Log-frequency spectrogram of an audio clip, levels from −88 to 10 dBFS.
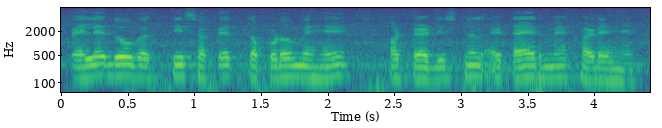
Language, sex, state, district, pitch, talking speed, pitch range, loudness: Hindi, male, Gujarat, Valsad, 135 Hz, 175 wpm, 125-140 Hz, -16 LUFS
